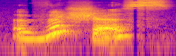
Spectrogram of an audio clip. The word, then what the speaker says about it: vicious: So this C is pronounced like sh. Sometimes C is pronounced like sh. C in general has 5 different sounds. So sometimes, like when you say ocean, it's pronounced like sh. So vicious is the adjective, whenever a word ends in O-U-S, and it's always pronounced S, not us or os.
